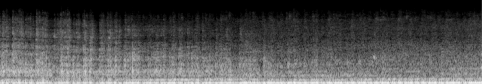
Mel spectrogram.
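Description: A salvage car's engine, likely a flood- or damage-branded vehicle, runs steadily right after starting, a loud, continuous low rumble with a smooth idle throughout, no voices.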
